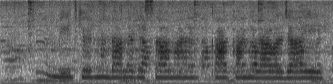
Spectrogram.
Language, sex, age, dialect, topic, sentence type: Bhojpuri, female, 18-24, Northern, agriculture, question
